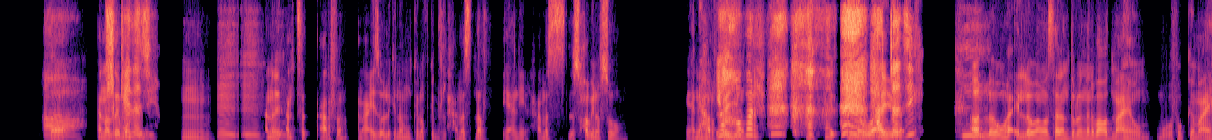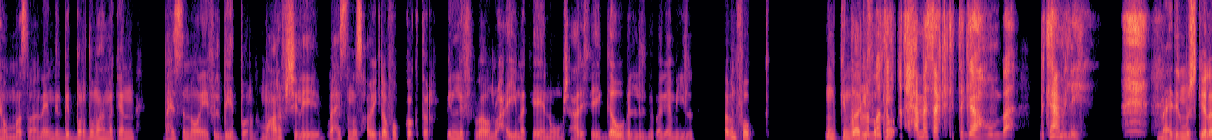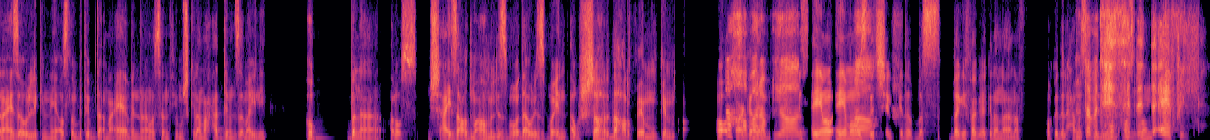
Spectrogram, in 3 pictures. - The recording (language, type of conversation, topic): Arabic, podcast, إزاي بتتعامل مع فترات فقدان الحماس؟
- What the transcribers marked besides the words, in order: chuckle; tapping; chuckle; laughing while speaking: "حرفيًا ممكن أقطع كمان"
